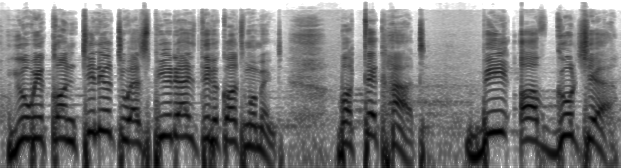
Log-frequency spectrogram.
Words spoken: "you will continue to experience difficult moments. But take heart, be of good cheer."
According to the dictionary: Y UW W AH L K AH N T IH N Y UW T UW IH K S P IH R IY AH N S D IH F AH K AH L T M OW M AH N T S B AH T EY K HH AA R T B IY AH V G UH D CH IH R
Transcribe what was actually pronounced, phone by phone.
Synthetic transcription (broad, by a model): Y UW W AH L K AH N T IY N Y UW T UW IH K S P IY R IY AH N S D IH F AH K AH L T M OW M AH N T B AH T EY K HH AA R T B IY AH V G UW D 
